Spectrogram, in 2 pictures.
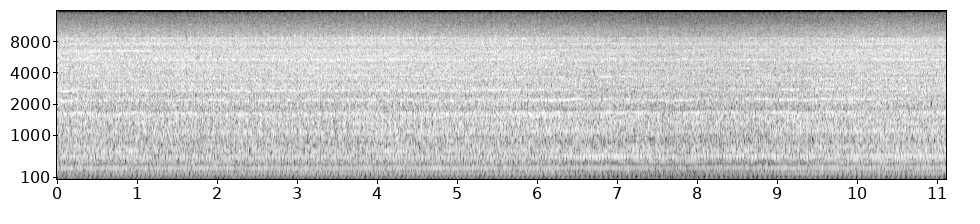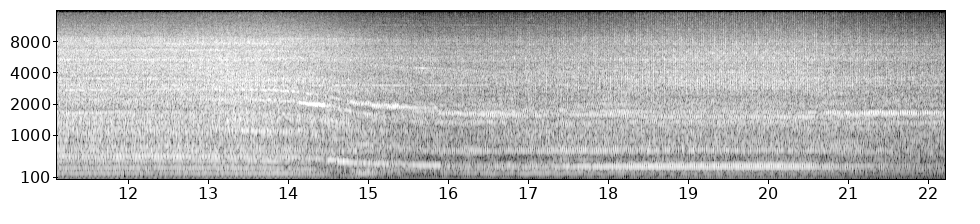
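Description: A Volvo S40 T5 engine idles steadily and close by after an engine swap, a rough continuous hum that dips in pitch briefly before settling again.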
